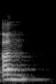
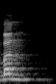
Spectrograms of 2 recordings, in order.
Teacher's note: ادائیگی میں بالکل نون ساکن کی مثل ہے، تنوین جو ہے ادائیگی میں پورا نون ساکن کی طرح ہے، جس طرح نون ساکن کو ادا کرتے ہیں تنوین کو اسی طرح ادا کرتے ہیں۔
